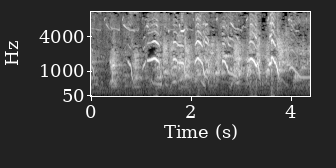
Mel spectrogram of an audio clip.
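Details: Nine Weimaraner puppies (5 males, 4 females), born 23 June 2017, whimper and yip in overlapping, high, wavering squeals.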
